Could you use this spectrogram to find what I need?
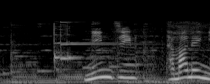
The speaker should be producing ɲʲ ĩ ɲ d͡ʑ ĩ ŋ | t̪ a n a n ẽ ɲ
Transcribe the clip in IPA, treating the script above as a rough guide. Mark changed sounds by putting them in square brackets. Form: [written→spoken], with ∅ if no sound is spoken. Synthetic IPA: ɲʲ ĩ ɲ d͡ʑ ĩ [ŋ→n] | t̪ a [n→m] a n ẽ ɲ

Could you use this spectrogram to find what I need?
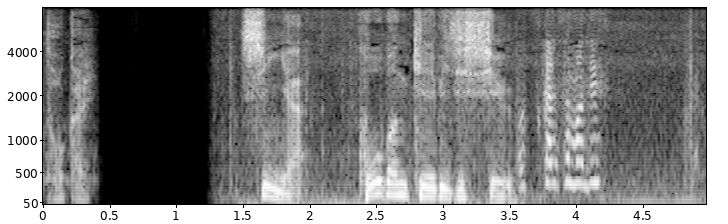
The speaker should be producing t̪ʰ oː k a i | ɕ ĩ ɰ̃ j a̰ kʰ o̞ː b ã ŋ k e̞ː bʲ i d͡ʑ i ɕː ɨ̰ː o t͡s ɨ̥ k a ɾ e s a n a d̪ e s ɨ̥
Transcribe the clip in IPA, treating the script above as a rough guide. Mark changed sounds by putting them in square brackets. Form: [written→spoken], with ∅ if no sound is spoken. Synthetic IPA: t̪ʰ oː k a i | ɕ ĩ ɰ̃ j a̰ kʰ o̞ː b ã ŋ k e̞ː bʲ i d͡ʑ i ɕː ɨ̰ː o t͡s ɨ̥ k a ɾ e s a [n→m] a d̪ e s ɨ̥

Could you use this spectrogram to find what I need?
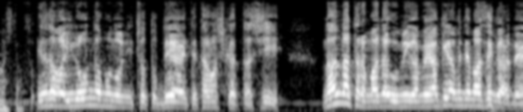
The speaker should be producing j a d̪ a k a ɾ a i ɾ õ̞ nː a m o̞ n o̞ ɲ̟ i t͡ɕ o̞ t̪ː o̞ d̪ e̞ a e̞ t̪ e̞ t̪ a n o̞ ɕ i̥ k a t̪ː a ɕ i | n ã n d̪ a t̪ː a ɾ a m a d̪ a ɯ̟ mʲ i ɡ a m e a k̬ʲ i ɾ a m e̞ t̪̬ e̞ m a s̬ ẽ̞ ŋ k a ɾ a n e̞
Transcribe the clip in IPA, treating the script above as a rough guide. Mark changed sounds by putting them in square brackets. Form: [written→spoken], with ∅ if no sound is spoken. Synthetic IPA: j a d̪ a k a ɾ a i ɾ õ̞ nː a m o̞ n o̞ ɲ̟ i t͡ɕ o̞ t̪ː o̞ d̪ e̞ a e̞ t̪ e̞ t̪ a n o̞ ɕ i̥ k a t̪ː a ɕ i | n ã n d̪ a t̪ː a ɾ a m a d̪ a ɯ̟ mʲ i ɡ a m e a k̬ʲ i ɾ a m e̞ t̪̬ e̞ m a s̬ ẽ̞ ŋ k a ɾ a n e̞

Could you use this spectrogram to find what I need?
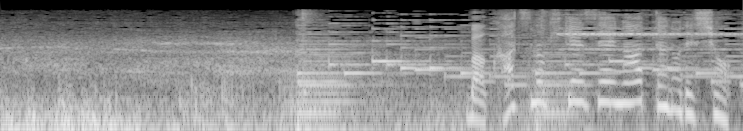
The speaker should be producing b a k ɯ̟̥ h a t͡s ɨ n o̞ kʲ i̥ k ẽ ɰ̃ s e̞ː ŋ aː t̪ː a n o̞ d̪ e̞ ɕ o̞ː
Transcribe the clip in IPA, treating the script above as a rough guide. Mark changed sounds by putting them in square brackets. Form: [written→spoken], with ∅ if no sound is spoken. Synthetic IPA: b a k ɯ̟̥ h a t͡s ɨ n o̞ kʲ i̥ k ẽ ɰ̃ s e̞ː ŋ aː t̪ː a n o̞ d̪ e̞ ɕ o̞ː

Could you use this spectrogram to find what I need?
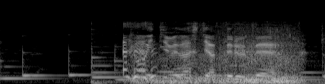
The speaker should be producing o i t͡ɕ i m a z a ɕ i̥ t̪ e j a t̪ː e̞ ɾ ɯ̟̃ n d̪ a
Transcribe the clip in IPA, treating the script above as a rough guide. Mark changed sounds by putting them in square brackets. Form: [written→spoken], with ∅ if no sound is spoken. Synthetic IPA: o i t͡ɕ i m [a→e] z a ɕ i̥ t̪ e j a t̪ː e̞ ɾ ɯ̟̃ n d̪ [a→e]

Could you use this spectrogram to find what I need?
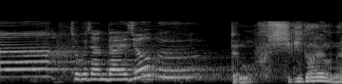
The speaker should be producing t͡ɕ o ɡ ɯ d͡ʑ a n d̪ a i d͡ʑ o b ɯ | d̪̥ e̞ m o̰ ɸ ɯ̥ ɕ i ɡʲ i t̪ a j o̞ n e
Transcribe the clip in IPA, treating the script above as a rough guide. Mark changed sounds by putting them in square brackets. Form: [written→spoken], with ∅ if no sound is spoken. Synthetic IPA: t͡ɕ o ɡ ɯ d͡ʑ a n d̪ a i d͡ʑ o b ɯ | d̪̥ e̞ m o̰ ɸ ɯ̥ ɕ i ɡʲ i [t̪→d̪] a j o̞ n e

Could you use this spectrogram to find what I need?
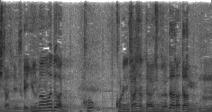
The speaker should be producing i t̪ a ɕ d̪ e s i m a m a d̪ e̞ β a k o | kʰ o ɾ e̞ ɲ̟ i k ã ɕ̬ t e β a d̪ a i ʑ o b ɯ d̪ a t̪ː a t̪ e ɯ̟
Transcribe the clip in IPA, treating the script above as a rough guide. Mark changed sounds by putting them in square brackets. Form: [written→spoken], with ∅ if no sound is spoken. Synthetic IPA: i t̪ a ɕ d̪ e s i m a m a d̪ e̞ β a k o | [kʰ→k] o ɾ e̞ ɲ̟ i k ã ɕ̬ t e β a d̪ a i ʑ o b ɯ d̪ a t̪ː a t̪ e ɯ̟

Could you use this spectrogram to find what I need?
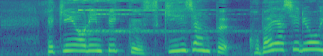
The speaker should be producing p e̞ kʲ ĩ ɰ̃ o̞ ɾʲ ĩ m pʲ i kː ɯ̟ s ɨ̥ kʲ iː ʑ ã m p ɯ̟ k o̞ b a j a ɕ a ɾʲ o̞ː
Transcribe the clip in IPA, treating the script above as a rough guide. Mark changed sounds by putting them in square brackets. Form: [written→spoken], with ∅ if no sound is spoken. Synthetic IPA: p e̞ kʲ ĩ ɰ̃ o̞ ɾʲ ĩ m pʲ i kː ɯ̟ s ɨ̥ kʲ iː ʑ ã m p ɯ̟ k o̞ b a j a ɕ [a→i] ɾʲ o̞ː

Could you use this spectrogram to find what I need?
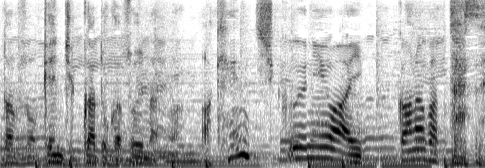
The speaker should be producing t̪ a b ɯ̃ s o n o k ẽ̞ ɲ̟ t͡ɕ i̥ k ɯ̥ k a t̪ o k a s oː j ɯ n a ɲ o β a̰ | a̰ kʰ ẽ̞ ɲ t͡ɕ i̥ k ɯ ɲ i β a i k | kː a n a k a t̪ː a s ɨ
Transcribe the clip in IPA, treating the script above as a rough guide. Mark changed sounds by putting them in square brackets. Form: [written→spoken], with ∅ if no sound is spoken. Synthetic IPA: t̪ a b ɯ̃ s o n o k ẽ̞ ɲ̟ t͡ɕ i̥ k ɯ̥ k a t̪ o k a s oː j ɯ n a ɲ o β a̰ | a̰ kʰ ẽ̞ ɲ t͡ɕ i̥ k ɯ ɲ i β a i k | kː a n a k a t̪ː a s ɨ

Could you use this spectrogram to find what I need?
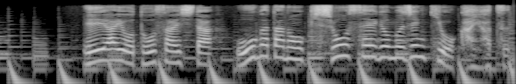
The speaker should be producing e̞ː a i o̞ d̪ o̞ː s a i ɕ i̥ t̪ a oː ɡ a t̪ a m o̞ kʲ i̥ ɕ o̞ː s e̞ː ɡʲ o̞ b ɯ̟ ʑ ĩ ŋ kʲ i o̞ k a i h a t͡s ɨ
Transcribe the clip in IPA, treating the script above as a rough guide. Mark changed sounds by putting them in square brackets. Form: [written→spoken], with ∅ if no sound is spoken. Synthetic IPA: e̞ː a i o̞ [d̪→t̪] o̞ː s a i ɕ i̥ t̪ a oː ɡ a t̪ a [m→n] o̞ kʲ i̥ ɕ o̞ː s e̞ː ɡʲ o̞ [b→m] ɯ̟ ʑ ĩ ŋ kʲ i o̞ k a i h a t͡s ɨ

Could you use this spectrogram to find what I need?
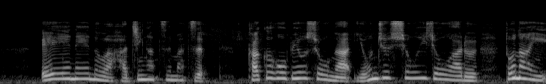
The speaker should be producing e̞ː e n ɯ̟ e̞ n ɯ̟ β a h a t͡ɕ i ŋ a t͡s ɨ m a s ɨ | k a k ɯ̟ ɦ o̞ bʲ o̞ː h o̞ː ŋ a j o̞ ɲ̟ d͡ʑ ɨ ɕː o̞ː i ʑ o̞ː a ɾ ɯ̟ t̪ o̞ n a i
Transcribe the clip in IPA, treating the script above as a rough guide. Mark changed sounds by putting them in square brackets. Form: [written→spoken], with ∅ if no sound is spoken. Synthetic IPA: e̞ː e n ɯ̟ e̞ n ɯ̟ β a h a t͡ɕ i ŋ a t͡s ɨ m a [s→t͡s] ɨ | k a k ɯ̟ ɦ o̞ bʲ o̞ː [h→ɕ] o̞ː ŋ a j [o̞→õ̞] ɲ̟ d͡ʑ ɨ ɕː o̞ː i ʑ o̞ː a ɾ ɯ̟ t̪ o̞ n a i

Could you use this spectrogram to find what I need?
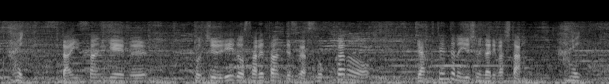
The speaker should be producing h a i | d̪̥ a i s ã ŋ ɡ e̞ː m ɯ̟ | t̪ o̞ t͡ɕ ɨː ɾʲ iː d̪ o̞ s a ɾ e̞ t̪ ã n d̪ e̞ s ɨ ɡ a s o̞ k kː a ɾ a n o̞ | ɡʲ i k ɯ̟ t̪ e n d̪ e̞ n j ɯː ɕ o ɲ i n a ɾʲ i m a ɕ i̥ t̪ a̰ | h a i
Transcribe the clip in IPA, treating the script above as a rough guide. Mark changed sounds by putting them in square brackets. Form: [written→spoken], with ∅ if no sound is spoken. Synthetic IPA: h a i | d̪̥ a i s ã ŋ ɡ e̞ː m ɯ̟ | t̪ o̞ t͡ɕ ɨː ɾʲ iː d̪ o̞ s a ɾ e̞ t̪ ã n d̪ e̞ s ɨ ɡ a s o̞ k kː a ɾ a n o̞ | ɡʲ [i→a] k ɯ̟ t̪ e n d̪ e̞ n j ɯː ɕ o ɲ i n a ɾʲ i m a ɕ i̥ t̪ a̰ | h a i

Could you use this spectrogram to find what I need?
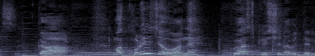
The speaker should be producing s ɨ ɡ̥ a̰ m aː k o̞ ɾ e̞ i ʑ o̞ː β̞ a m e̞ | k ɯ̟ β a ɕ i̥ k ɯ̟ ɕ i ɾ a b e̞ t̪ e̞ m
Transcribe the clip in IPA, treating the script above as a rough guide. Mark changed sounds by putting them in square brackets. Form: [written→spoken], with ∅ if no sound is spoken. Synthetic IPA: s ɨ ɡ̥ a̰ m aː k o̞ ɾ e̞ i ʑ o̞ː β̞ a [m→n] e̞ | k ɯ̟ β a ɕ i̥ k ɯ̟ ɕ i ɾ a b e̞ t̪ e̞ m

